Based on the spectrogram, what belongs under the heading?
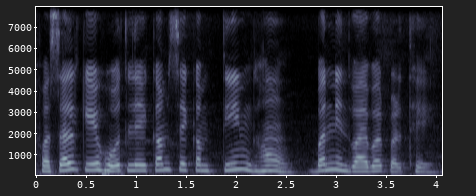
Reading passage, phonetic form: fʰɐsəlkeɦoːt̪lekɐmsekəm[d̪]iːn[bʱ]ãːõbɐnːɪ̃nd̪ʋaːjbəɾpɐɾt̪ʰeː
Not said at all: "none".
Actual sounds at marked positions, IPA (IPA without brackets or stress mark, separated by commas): t̪, ɡʱ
